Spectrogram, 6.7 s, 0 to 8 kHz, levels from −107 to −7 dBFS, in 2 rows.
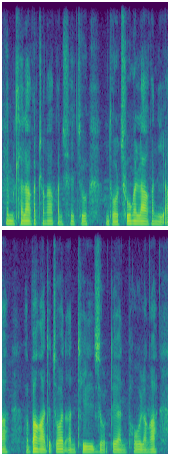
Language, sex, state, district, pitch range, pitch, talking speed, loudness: Mizo, male, Mizoram, Aizawl, 90-100 Hz, 95 Hz, 225 wpm, -25 LUFS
